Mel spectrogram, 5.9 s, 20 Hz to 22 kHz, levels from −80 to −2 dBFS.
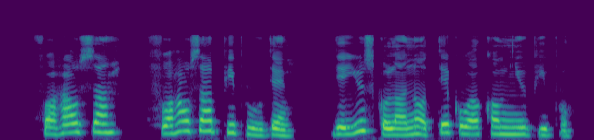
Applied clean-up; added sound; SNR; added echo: none; none; none; none.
